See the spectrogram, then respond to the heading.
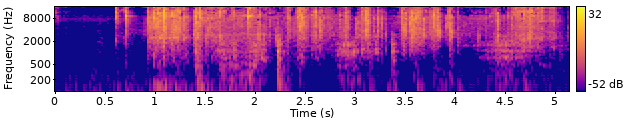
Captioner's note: buttons rattle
